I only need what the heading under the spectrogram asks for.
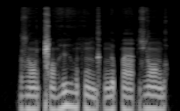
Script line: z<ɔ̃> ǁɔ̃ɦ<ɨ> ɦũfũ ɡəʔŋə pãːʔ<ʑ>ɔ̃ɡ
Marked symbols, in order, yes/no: yes, yes, yes

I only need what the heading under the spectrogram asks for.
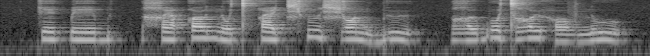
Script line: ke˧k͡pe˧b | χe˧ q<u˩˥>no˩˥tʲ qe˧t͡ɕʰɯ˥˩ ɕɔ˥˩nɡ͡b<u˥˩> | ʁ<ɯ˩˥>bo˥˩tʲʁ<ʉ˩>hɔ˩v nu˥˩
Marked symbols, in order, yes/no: no, no, yes, no

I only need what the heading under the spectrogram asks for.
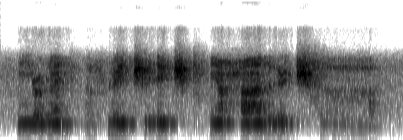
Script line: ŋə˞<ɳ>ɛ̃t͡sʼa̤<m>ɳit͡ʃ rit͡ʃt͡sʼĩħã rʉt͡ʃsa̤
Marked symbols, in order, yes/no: yes, no

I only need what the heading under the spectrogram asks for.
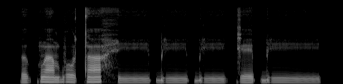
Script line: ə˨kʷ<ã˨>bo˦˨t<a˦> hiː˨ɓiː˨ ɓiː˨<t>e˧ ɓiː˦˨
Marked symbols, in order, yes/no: no, no, no

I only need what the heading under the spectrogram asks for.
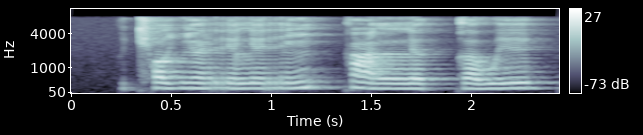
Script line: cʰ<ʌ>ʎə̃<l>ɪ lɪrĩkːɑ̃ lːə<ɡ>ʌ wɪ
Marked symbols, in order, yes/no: no, no, no

